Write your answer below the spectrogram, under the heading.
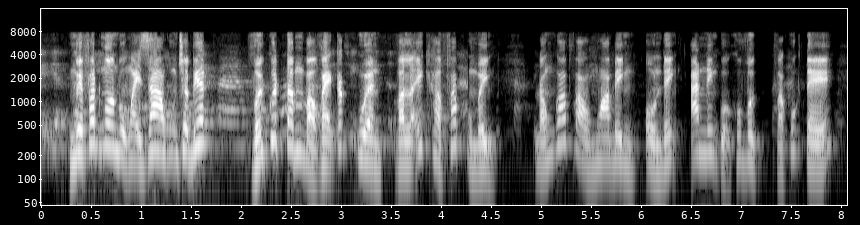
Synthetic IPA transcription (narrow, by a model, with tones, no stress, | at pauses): ŋɨ˨˩əjfaː˦˥t̚ŋo˧nɓṵ˧˨ŋwa̰ː˧˨zaː˧wkʊ̰˧˥ŋ͡mt͡ɕɔ˧ɓi˦˥ət̚vəː˨˦jkwi˦˥ət̚t̪ə˧mɓaː˧˩wvḛ˧˨kaː˦˥kːkwi˨˩ənvaː˨˩lə̰ː˧˨ʔk̚həː˨˩p̚faː˦˥p̚ku˧˩əmï˨˩ŋ̟ | ɗɔ˨˦wŋ͡mɣɔ˦˥p̚vaː˨˩wɦwaː˨˩ɓï˨˩ŋ̟ʔo˧˩nɗḭ̈˧˨ŋ̟ʔaː˧nːï˧ŋ̟ku˧˩əxu˧vɨ˨˩k̚vaː˨˩ku˦˥ək̚t̪e˨˦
